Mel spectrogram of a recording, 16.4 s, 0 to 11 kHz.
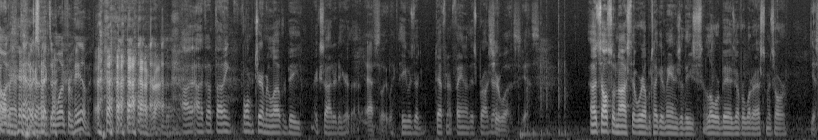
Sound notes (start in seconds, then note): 1.9 laughter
